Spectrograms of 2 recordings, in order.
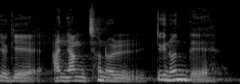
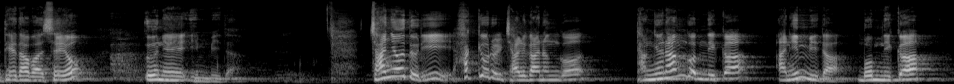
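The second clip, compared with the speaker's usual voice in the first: rousing call-and-response preaching; 3 semitones higher, 6 dB louder than usual. Real, not acted. Preacher prompting congregation to answer, rousing call-and-response preaching. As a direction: drill the congregation with emphatic question and answer.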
